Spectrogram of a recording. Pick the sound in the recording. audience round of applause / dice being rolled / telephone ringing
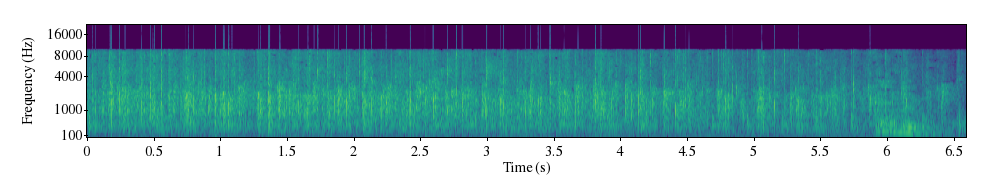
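audience round of applause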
